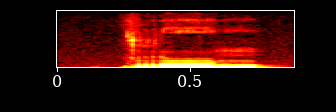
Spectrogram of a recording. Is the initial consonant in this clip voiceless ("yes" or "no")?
yes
